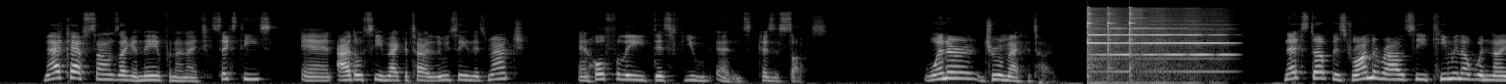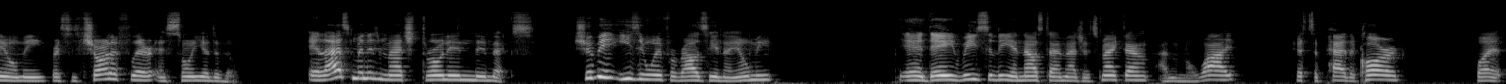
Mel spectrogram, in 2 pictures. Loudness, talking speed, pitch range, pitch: -22 LUFS, 150 wpm, 165-230 Hz, 200 Hz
